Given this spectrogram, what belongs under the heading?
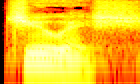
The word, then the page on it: jewish: British English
